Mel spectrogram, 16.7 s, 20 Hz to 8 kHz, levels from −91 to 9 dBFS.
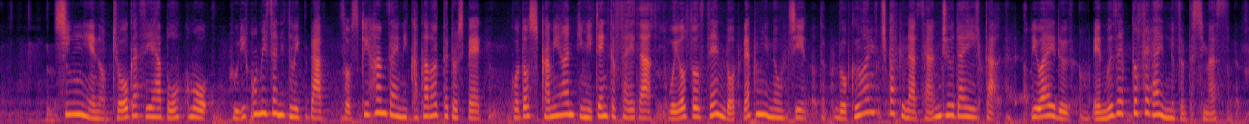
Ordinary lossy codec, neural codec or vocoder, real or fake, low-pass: none; codec, 16 kHz, 0.5 kbps, FunCodec, trained on LibriTTS, 25 frames a second; fake; none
